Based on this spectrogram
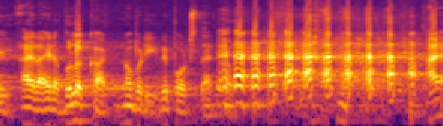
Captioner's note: laughter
